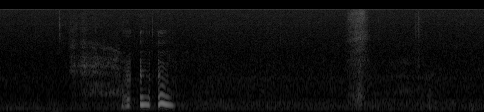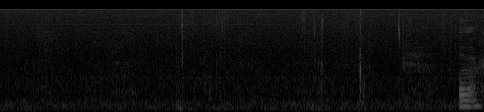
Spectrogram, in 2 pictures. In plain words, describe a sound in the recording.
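An elderly woman speaks briefly through a microphone.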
